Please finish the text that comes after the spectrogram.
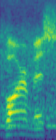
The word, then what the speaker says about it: Barmes: at their TV saying, say his name right. It's Barmes, and it's out number 2 in the 5th. And there's that nice play by Renteria. He's hustling down the line. Barmes.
